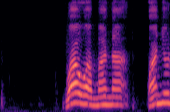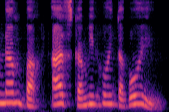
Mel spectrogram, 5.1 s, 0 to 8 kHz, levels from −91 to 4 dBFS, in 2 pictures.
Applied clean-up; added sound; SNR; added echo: neural mask model DeepFilterNet 3.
